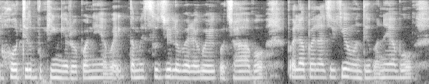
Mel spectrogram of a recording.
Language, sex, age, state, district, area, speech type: Nepali, female, 18-30, West Bengal, Darjeeling, rural, spontaneous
